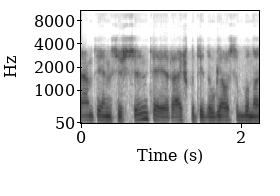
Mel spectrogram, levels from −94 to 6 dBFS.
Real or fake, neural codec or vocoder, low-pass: fake; vocoder, 22.05 kHz, 80 mel bands, Vocos; 9.9 kHz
